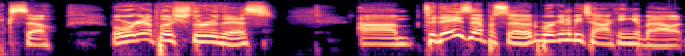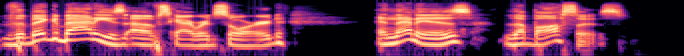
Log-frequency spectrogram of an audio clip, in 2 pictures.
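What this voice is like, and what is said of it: Hoarse, sick-sounding voice. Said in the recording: “I did lose my voice,... I'm still a little sick.”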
